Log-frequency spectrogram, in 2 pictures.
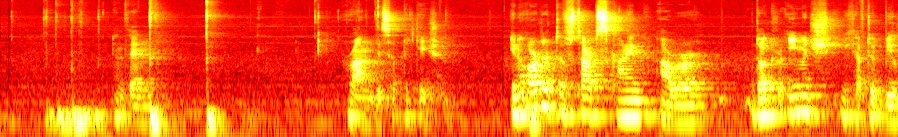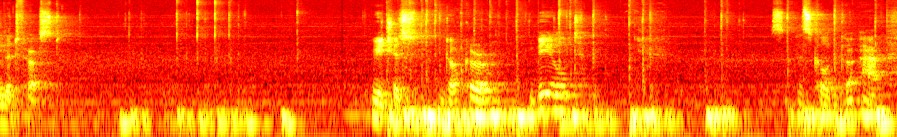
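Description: Laptop keys click under typing fingers.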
